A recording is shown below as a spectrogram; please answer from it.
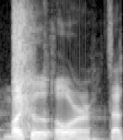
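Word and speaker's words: Oher: So it's Michael Orr. Is that how you say it? Orr? Or Yeah. Or Or like in a boat. like you row a boat.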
